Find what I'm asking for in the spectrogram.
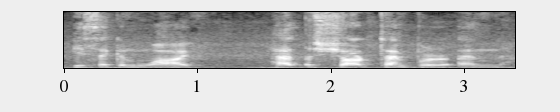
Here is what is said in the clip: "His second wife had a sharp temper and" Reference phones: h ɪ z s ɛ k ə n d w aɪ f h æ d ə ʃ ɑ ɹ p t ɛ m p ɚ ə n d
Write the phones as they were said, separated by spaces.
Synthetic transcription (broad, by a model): h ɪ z s ɛ k ə n d w aɪ f h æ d ə ʃ ɑ ɹ p t ɛ m p ɚ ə n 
